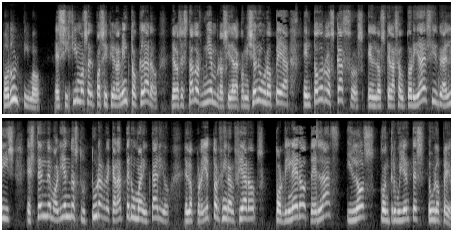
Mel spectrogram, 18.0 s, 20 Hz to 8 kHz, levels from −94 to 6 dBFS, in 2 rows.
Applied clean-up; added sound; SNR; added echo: neural mask model DeepFilterNet 3.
